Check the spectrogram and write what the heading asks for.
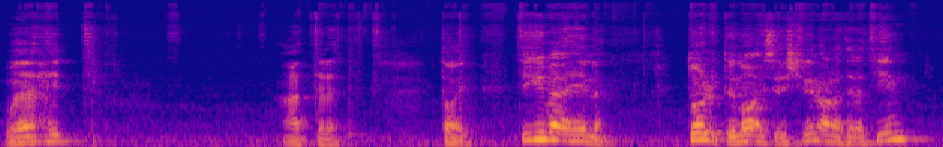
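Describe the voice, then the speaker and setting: Rapid-talking Egyptian math teacher, man. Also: fairly high pitch, expressive, mellow, breathy edge. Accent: Egyptian Arabic. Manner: asks questions aloud and answers them himself. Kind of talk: classroom-style math lesson.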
